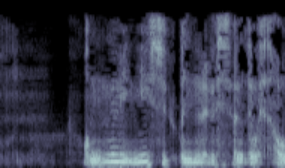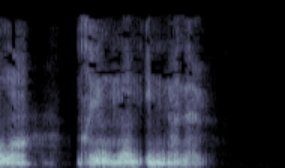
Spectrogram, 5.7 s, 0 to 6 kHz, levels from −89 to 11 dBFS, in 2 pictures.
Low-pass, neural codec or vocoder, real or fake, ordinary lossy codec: 5.4 kHz; autoencoder, 44.1 kHz, a latent of 192 numbers a frame, MeloTTS; fake; MP3, 24 kbps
